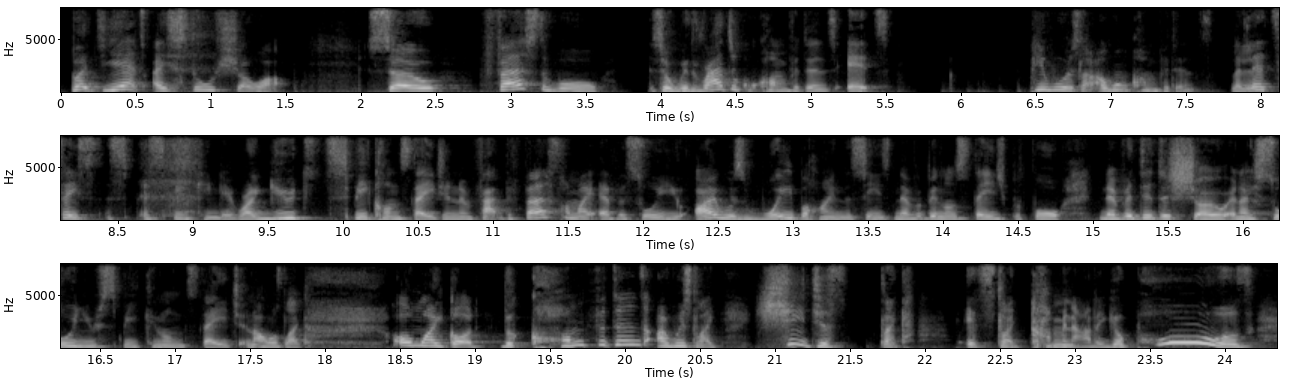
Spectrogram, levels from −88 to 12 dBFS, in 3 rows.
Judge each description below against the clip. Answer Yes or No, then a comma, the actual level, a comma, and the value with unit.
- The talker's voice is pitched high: Yes, high, 215 Hz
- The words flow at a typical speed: No, fast, 210 wpm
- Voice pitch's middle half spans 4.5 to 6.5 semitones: Yes, average, 5.3 semitones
